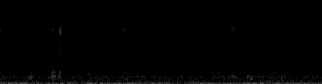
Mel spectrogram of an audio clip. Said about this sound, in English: I'm gonna write this down too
